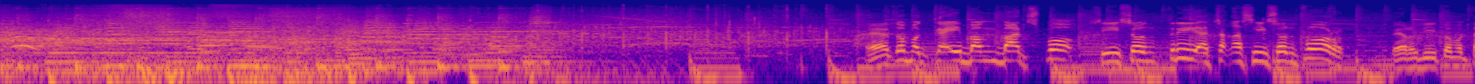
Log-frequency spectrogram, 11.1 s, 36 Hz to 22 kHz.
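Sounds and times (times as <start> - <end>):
audience applauding: 0.0 - 6.8
upbeat game-show music: 0.0 - 11.0.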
